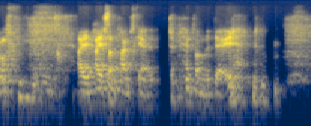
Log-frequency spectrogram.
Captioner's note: laughs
